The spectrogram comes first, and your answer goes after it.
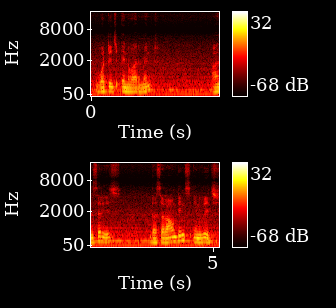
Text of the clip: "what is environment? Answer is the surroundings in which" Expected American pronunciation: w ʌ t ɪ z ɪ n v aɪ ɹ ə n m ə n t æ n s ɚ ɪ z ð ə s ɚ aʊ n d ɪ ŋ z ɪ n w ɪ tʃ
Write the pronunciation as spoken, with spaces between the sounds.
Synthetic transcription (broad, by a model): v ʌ t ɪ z ɪ n v aɪ ɹ ə n m ə n t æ n s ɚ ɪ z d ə s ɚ aʊ n d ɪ ŋ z ɪ n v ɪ tʃ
